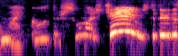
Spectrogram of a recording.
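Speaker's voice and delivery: climbing high-pitched exclamation. Reading out a relationship card for saturday, high-pitched voice. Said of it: "sorry, my voice is so high".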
